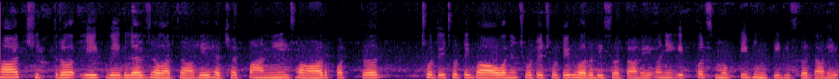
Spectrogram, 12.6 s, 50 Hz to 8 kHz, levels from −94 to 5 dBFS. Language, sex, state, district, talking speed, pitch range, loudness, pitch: Marathi, female, Maharashtra, Chandrapur, 115 wpm, 235-255 Hz, -23 LUFS, 245 Hz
